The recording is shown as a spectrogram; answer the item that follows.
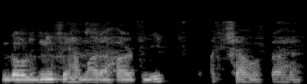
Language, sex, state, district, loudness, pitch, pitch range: Hindi, male, Uttar Pradesh, Gorakhpur, -25 LUFS, 110 Hz, 110-115 Hz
